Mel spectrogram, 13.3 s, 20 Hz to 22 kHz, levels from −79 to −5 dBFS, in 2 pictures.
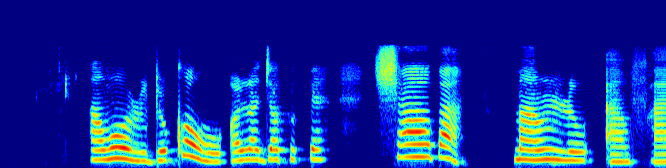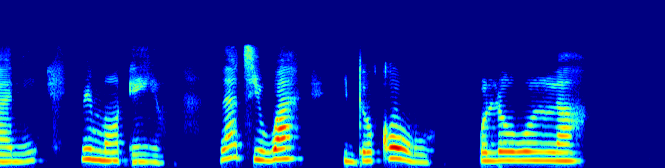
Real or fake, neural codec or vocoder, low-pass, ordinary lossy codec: fake; codec, 16 kHz, 1 kbps, X-Codec, HuBERT features, trained on general audio; 7.2 kHz; none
